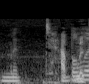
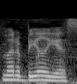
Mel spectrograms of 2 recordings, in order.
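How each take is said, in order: First: The third syllable is said 'bo'. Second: The third syllable is said 'be'. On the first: The speaker calls it wrong. "he said Metabolus" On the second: The speaker calls it right. "it's Metabelius"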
